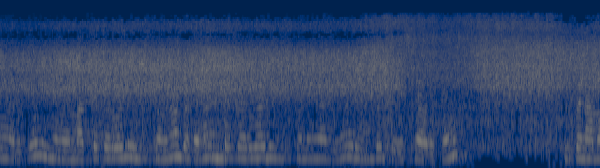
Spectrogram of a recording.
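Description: Chopped onions, tomatoes, green chillies and dry fish sizzling in oil in a metal pot, stirred with a slotted spatula: a steady frying hiss. A voice goes on underneath, pausing briefly between about four and five seconds in.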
